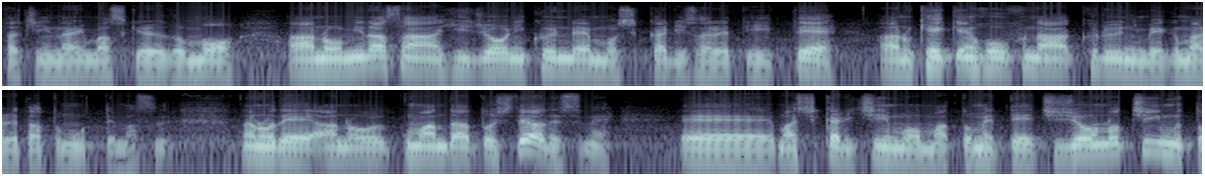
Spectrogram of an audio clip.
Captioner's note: speaking japanese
